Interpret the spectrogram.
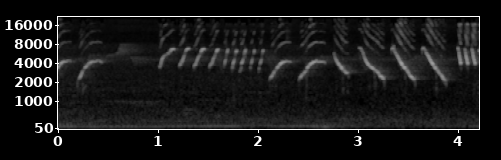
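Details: Young canary rehearsing song: rising slurred whistles and a quick chattering run, then clear falling notes about three per second, ending on a fast high trill, with soft low hum beneath.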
